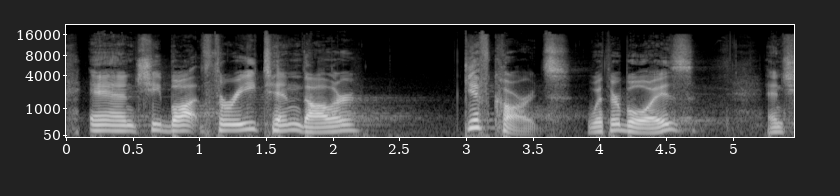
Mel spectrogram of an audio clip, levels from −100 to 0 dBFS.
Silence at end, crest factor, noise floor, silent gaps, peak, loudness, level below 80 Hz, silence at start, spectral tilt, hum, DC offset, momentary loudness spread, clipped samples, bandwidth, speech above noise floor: 0 s; 18 dB; -61 dBFS; none; -6 dBFS; -23 LUFS; -58 dBFS; 0 s; -5 dB/octave; none; under 0.1%; 12 LU; under 0.1%; 17.5 kHz; 39 dB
